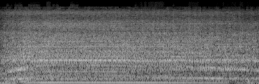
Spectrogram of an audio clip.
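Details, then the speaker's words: Chevrolet Matiz after an engine rebuild (valve stem seals, head gasket, skimmed block): on a throttle blip the revs climb, then hang high for about two seconds after the foot is off before dropping, worse on repeat; cause unknown. "So, you watch my foot. My foot's off it and it still does it, look, it still carries on. It still carries on for just a little bit."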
